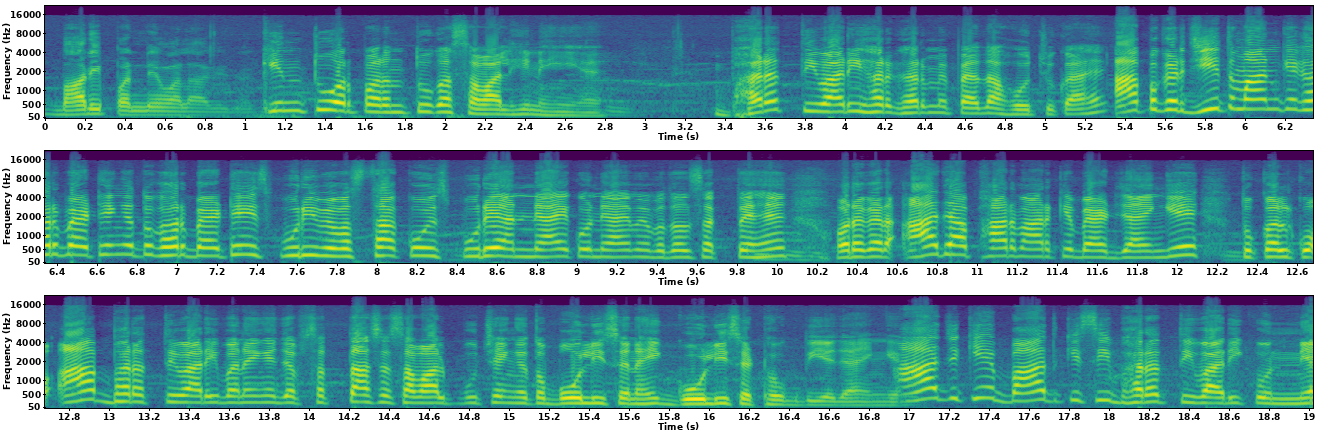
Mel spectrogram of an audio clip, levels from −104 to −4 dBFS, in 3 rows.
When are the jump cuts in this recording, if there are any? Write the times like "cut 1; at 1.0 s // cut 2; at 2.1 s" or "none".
cut 1; at 5.3 s // cut 2; at 16.9 s

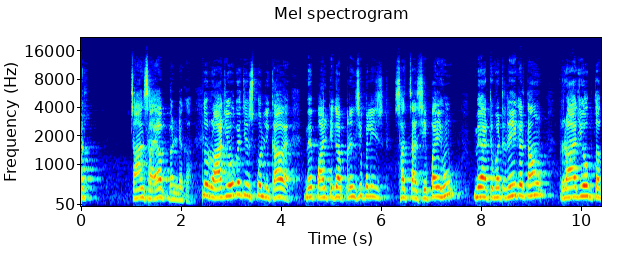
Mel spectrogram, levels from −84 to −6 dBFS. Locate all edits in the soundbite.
cut 1; at 2.4 s

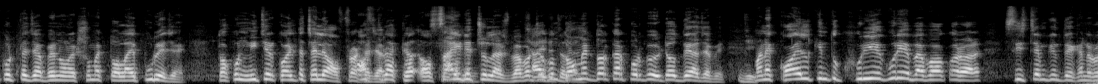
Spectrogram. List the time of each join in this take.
none

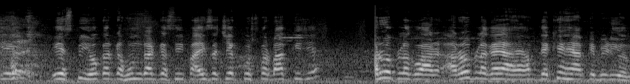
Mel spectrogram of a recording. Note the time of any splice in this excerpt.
cut 1; at 3.8 s

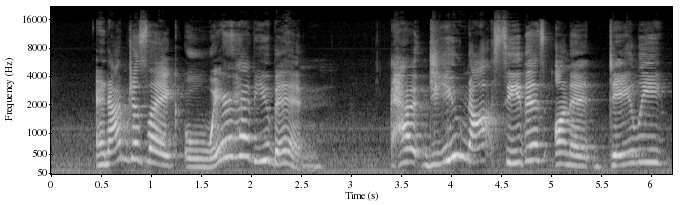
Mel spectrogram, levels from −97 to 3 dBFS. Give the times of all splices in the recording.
none

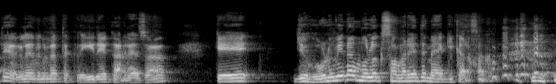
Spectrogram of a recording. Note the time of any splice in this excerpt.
none

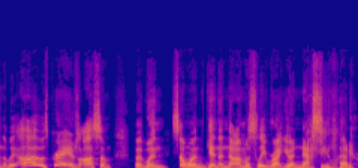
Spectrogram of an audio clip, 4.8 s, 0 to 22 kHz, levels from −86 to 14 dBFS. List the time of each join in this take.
cut 1; at 1.9 s

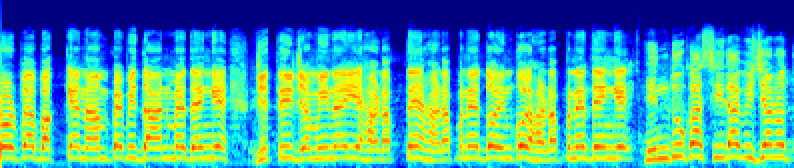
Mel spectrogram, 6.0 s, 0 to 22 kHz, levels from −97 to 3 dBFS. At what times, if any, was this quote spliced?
cut 1; at 4.8 s

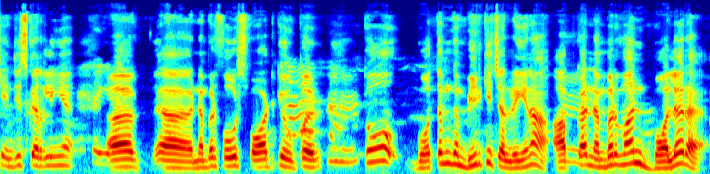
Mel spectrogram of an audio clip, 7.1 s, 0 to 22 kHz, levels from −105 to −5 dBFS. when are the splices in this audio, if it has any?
none

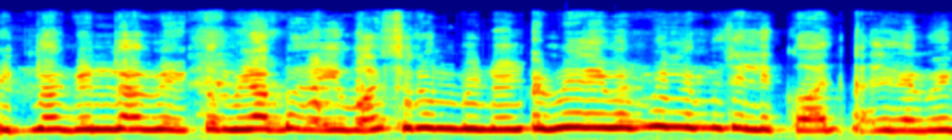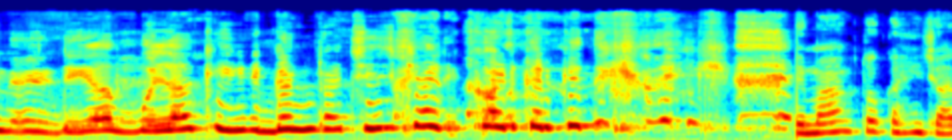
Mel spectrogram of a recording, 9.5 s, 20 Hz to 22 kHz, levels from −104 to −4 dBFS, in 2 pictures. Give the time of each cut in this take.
cut 1; at 2.6 s // cut 2; at 8.7 s

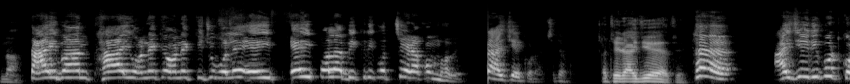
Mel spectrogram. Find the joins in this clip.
cut 1; at 4.8 s

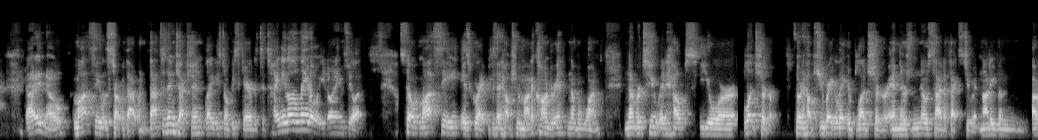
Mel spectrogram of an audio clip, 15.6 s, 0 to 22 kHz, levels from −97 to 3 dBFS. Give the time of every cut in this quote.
cut 1; at 1.0 s

